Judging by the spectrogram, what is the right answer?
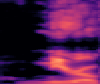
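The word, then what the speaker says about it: Nrvnqsr: from Sookie he may yes he writes his name that way but it's pronounced Nero but then they took the joke too far oh so by the way to my audience if you've ever seen Dvinsk err that's Nero it's supposed to be pronounced Nero Barnett oh but yeah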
